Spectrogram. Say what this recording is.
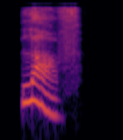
Speech > Solo speech
to love
voice, english, word, pronunciation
